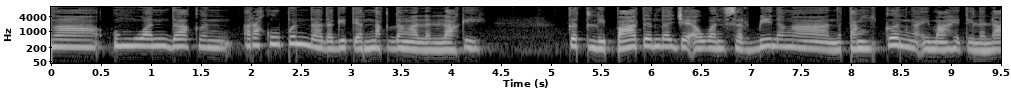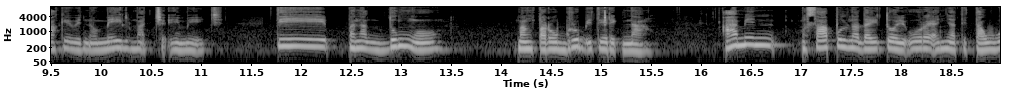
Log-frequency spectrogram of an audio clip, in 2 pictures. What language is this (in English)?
Filipino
